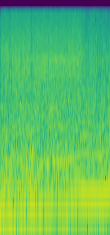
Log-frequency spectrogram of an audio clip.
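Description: Toyota Corolla sedan pulling away on a dirt road: the engine note rises in pitch about a second in, over a broad rushing noise.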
